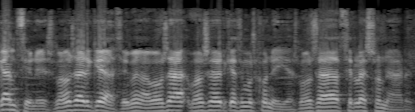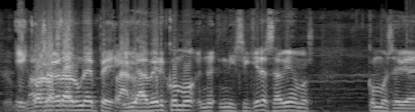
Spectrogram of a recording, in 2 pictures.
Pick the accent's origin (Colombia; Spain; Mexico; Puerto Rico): Spain; Gijón, Asturias; básicamente nos conocemos desde la adolescencia, nosotros somos de Gijón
